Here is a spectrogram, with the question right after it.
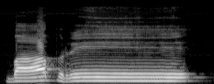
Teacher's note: जैसे हम बोले, एक हमने लिखा बाप रे, तो इसको कैसे पढ़ेंगे, बाप रे। तो जब हम रे पढ़ते हैं ना, तो काफ़ी देर तक पढ़ते हैं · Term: प्लूत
